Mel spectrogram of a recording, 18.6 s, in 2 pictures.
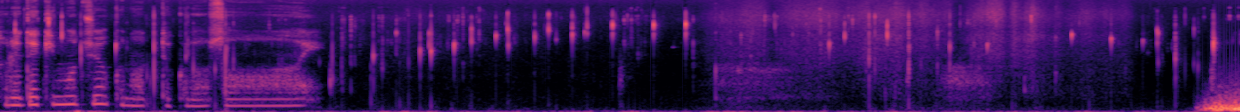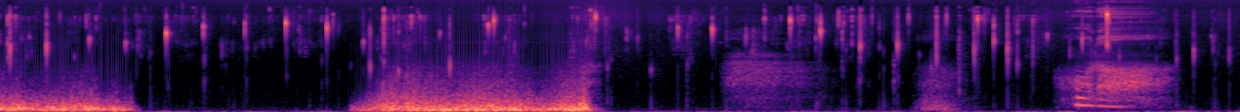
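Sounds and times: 
speech: 0.0s - 2.5s, 17.4s - 18.0s
breath blown softly into the ear: 9.0s - 10.4s, 12.0s - 13.8s, 16.2s - 16.6s.

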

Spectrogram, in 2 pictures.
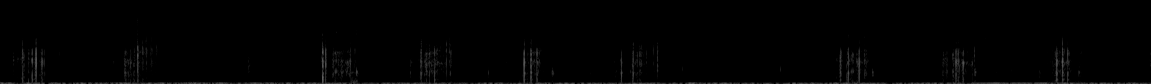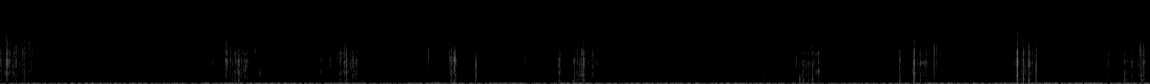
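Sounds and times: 
sponge ear cleaning in the right ear: 0.1s - 1.8s, 2.8s - 6.7s, 7.4s - 10.9s, 11.5s - 12.0s, 13.6s - 17.6s, 18.3s - 23.0s.

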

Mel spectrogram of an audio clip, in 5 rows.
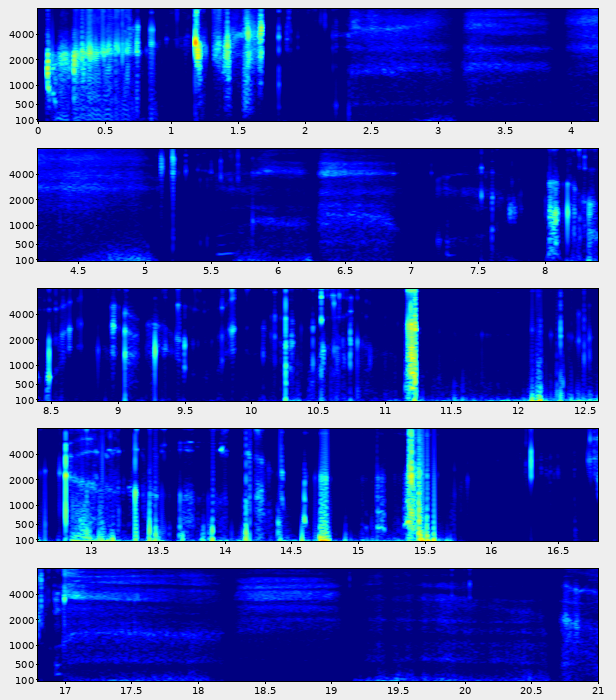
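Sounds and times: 
ASMR ear licking in the right ear: 7.6s - 17.0s.

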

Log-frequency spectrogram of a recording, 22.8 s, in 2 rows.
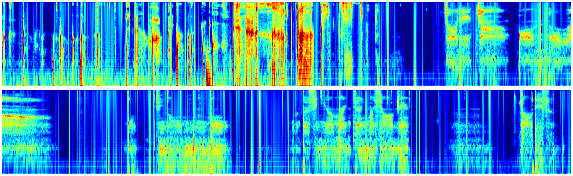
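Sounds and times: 
ASMR ear licking sounds: 0.0s - 7.6s.

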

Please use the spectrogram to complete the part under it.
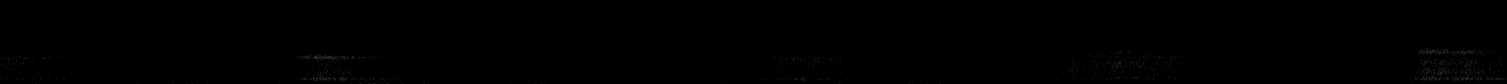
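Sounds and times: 
sleeping breaths on the right channel: 0.0s - 1.1s, 2.9s - 4.4s, 7.6s - 9.0s, 10.5s - 12.3s, 14.1s - 15.0s.

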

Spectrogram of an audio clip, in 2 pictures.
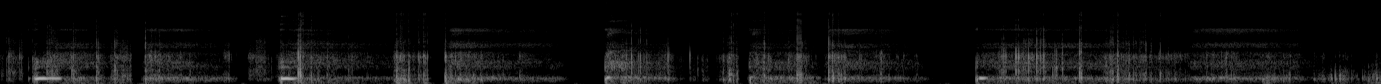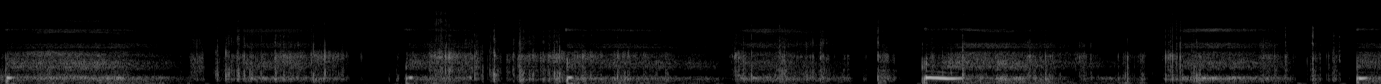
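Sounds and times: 
ear scratching and ear cleaning in the right ear for sleep: 0.0s - 4.8s, 6.1s - 9.0s, 9.9s - 14.0s, 15.0s - 20.4s, 21.1s - 22.8s, 23.4s - 27.6s.

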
